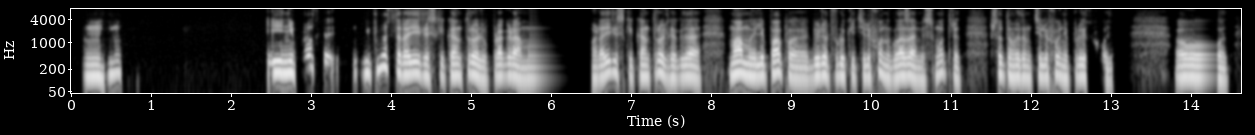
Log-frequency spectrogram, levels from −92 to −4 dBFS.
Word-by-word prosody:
Мгм. 130 +4 -1 1.8
И 160 +2 +4
не 160 +1 +5
просто 230 - -4
н 415 - -7 0.3
не 160 +1 -2
просто 200 +1 +1
родительский 145 -4 +2
контроль 135 -1 +2
в 100 - -12
программу, 110 -4 0 0.5
а 115 0 -4
родительский 135 -1 -1
контроль, 130 +5 0
когда 120 -1 +1 0.3
мама 145 -2 +5
или 135 +1 +3
папа 125 -6 +2
берет 130 +2 +1
в - - -6
руки 130 -2 -2
телефон 125 +4 -2
и - - -4
глазами 125 -2 +3
смотрит, 130 -2 -6 0.3
что 150 - -1
там 130 -2 -1
в - - +1
этом 125 -2 -1
телефоне 125 +1 -2
происходит. 120 -4 -4 0.8
Вот. 120 -3 +1
130 Hz, 130 wpm, -21 LUFS, 120-145 Hz, 1.8 s, не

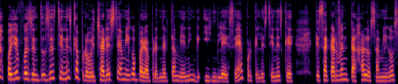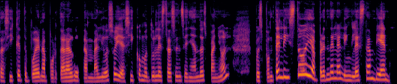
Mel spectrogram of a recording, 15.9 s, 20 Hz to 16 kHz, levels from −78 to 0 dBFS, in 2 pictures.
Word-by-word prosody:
Oye, 245 +4 +6
pues 255 -4 +3
entonces 220 +6 0
tienes 280 +1 0
que 330 - +4
aprovechar 195 - +3
este 240 +4 +4
amigo 230 0 0
para 185 -5 +5
aprender 160 +2 -4
también 185 -1 -4
ing 210 +1 -9
inglés, 165 -5 -3
¿eh? 290 - +3
Porque 200 - -8
les 155 0 -5
tienes 180 +2 -3
que 160 -2 0 0.4
que - - -1
sacar 195 0 +6
ventaja 210 -3 +2
a - - +3
los 190 -4 0
amigos, 170 +4 -3
así 175 +2 -4
que 205 +1 -4
te 185 - -9
pueden 170 +2 -2
aportar 155 -3 -3
algo 175 +2 -1
tan 150 +1 -5
valioso, 170 +9 -3
y 220 - +2
así 170 +5 -2
como 190 -3 -6
tú 185 - -6
le 190 - -2
estás 175 -1 -1
enseñando 170 -1 -4
español, 180 - -4 0.5
pues 175 -1 -3
ponte 180 - 0
listo 320 +6 +3 0.2
y - - +4
apréndele 235 +4 0
el 265 -6 -4
inglés 195 0 +1
también. 235 -7 +1
190 Hz, 180 wpm, -25 LUFS, 170-220 Hz, 0.5 s, Oye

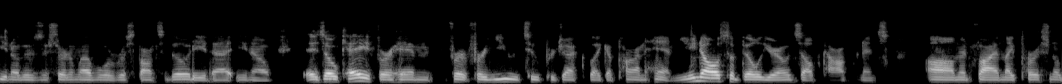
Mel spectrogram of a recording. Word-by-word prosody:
you 120 - -2
know, 110 -1 -3
there's 110 -1 -7
a 105 - -11
certain 110 0 -4
level 110 0 -2
of 105 - -9
responsibility 110 0 -3
that, 100 0 -3
you 105 0 -11
know, 95 -2 -8 0.3
is 115 +2 +2
okay 140 +4 +7
for 115 -3 0
him 110 -1 -4 0.2
for 120 -3 +1
for 120 - -1
you 115 +1 +1
to 115 -2 -3
project, 110 -1 -6
like, 105 -3 -5
upon 115 -3 -7
him. 115 -7 -5
You 115 +6 -4
need 155 - +3
to 165 - +9
also 145 -2 +8
build 115 -2 +2
your 110 0 0
own 110 0 -5
self 100 - -4 0.2
confidence, 100 -1 -13 0.4
um, 110 -1 +2
and 110 -1 -5
find, 110 -2 +3
like, 105 -1 -3
personal 115 0 -5
110 Hz, 210 wpm, -23 LUFS, 105-115 Hz, 0.4 s, to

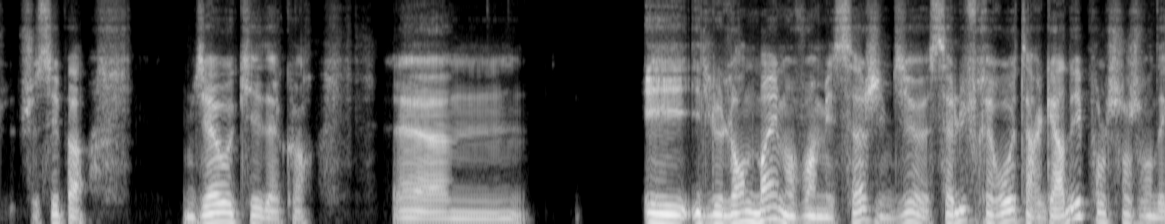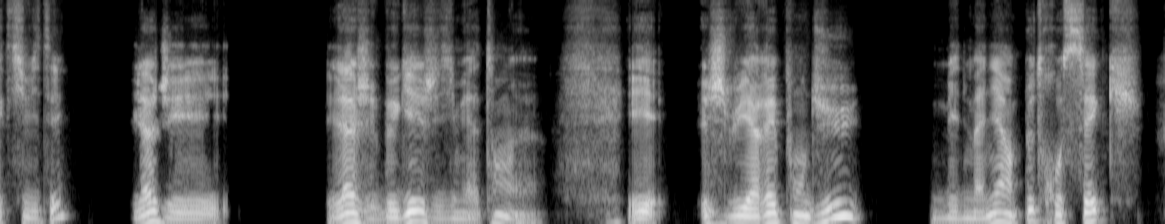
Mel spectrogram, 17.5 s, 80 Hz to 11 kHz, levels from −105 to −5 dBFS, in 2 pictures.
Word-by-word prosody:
je - - -8
sais - - -2
pas». - - -2 0.7
Il - - -5
me - - -3
dit: 115 +4 +3
«Ah 130 - +7
OK 125 -3 0
d'accord» 95 -3 -5 0.6
hem 90 -3 -1 0.9
et 120 -3 +7
et 125 - +5
le 115 +2 +2
lendemain, 130 +6 +4
il 165 - 0
m'envoie 105 -2 +2
un - - +1
message, 120 - +1
il 100 - -5
me - - -11
dit, 125 +8 -1
heu: 110 -6 -1
«Salut 120 +8 +1
frérot, 140 -1 +1
tu - - -2
as 110 - +1
regardé 105 - +2
pour 140 -11 -6
le - - -6
changement 105 -4 -4
d'activité?» 95 - -6 0.5
et - - -7
là 130 +5 +3
j'ai 85 -5 -3 0.9
et 95 - -7
là 130 +3 +5
j'ai 90 -7 -1
buggé, 130 +11 +2
j'ai 90 - -3
dit: 90 +1 -10
«Mais 85 - -9
attends, 110 -3 -7
heu» 115 - -10 0.8
et 95 0 -1 0.2
je 100 0 +3
lui 110 0 +3
ai 105 - +5
répondu, 125 - 0 0.5
mais 90 0 -8
de 90 - -10
manière 115 +9 -1
un 115 - -1
peu 150 +7 -4
trop 120 -5 -4
sec, 135 +4 0
110 Hz, 190 wpm, -23 LUFS, 95-125 Hz, 0.9 s, Ah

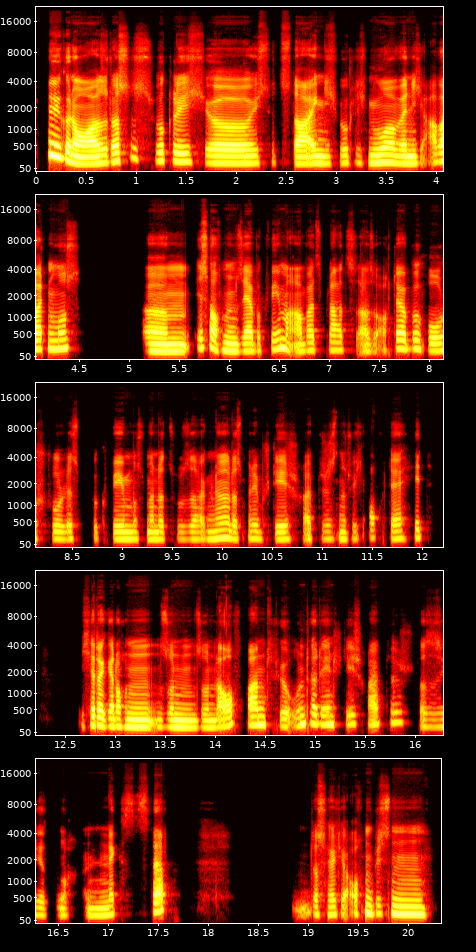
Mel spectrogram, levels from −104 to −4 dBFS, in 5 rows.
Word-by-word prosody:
Ne, 270 -2 +11
genau, 130 - +9
also 130 +3 +7
das 170 +2 +2
ist 225 0 -12
wirklich 165 -2 -1
äh, 135 0 +5
ich 135 0 -10
sitz 140 +1 -23
da 130 -1 +5
eigentlich 130 0 +1
wirklich 140 0 -10
nur, 145 0 +3
wenn 135 0 +4
ich 130 +1 -4
arbeiten 175 +1 +1
muss. 180 +1 -2 0.6
Ähm, 135 -1 +4
ist 190 +2 -6
auch 175 -7 +4
'n 140 -2 +1
sehr 140 0 +1
bequemer 165 +8 -2
Arbeitsplatz, 150 +1 -5
also - - -8
auch - - -16
der 175 -1 +3
Bürostuhl 140 -5 -6
ist 140 0 -10
bequem, 135 0 -6
muss 135 0 -11
man 135 0 -5
dazu 135 0 -11
sagen, 135 0 -9
ne? 155 +2 -2
Das 135 -2 -7
mit 145 - -7
dem 140 - -12
Stehschreibtisch 135 +1 -9
ist 140 - -18
natürlich 140 +2 -13
auch 150 - -12
der 140 +1 -5
Hit. 165 0 -11 0.6
Ich - - -21
hätte 175 -1 +4
da - - +3
gern 150 0 0
noch 150 -1 -1
'n 140 -1 +2
so 140 0 -7
'n 130 -1 +1
so 130 - -8
'n 130 - -3
Laufband 175 +3 0
für 150 -5 -6
unter 190 +4 -2
den 185 0 -2
Stehschreibtisch. 200 +4 -11
Das 140 - -13
ist 135 0 -16
jetzt 135 -1 -12
noch 130 - -12
next 150 +4 -7
step. - - +2 1.2
Das 145 0 -11
hält 145 +1 -4
ja - - -6
auch - - -5
'n 175 - +2
bisschen, 155 -2 +1
145 Hz, 210 wpm, -22 LUFS, 135-165 Hz, 1.2 s, Ne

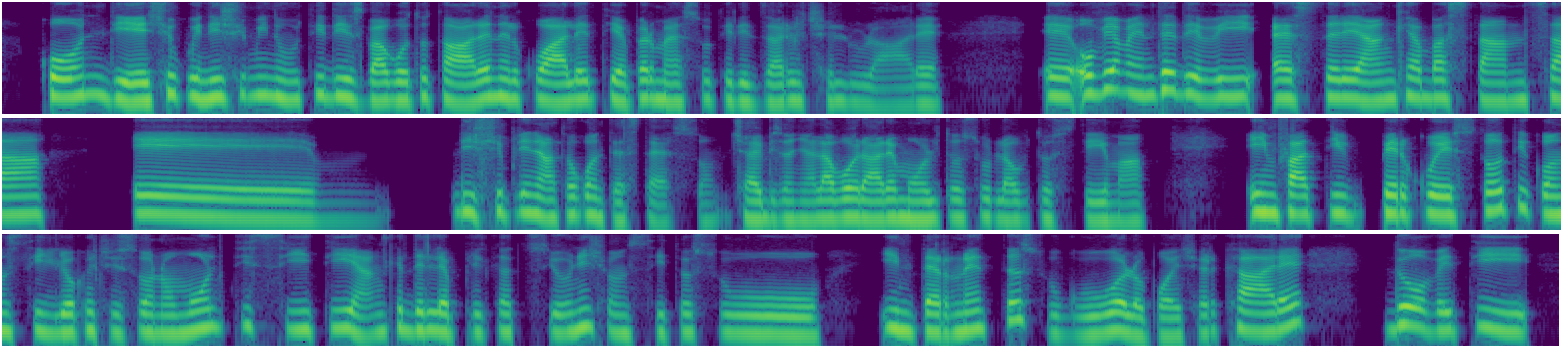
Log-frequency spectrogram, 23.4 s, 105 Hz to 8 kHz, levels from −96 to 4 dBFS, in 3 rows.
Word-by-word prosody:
con 220 +1 +4
10-15 200 +3 +2
minuti 215 -1 -2
di 210 -1 +2
svago 180 0 +2
totale, 185 -1 +3
nel 200 -2 +1
quale 185 0 +3
ti 190 0 -3
è - - -1
permesso 180 -1 -1
utilizzare 175 -2 -4
il - - -5
cellulare 160 -2 -8 0.5
e, 215 -2 +2
ovviamente, 250 0 +4
devi 210 -2 +1
essere 195 +1 +2
anche 190 +2 +1
abbastanza, 195 0 0 0.4
ehm, 170 -6 0 0.3
disciplinato 205 -3 -1
con 195 -2 -1
te 160 - -7
stesso, 150 0 -12
cioè 165 -2 -1
bisogna 160 0 -5
lavorare 170 0 +3
molto 165 0 -1
sull'autostima, 155 -2 -6 0.5
infatti 205 -2 +3
per 205 -2 +3
questo 205 +4 +2
ti 255 - -4
consiglio 190 -2 0
che 195 - -3
ci 180 0 -9
sono 175 0 -2
molti 220 +5 -1
siti 205 0 -4
e - - +4
anche 185 +5 -3
delle 195 -1 +2
applicazioni, 185 +2 -3
c'è 210 - -12
un 180 - -3
sito 180 +1 -8
su 170 -2 -1 0.3
internet, 195 +3 +1
su 175 -12 -9
Google 170 +4 +2
lo 165 - +1
puoi 155 0 -4
cercare, 190 - +1 0.3
dove 205 -2 +3
ti 195 -3 -2
185 Hz, 145 wpm, -24 LUFS, 170-205 Hz, 0.5 s, con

